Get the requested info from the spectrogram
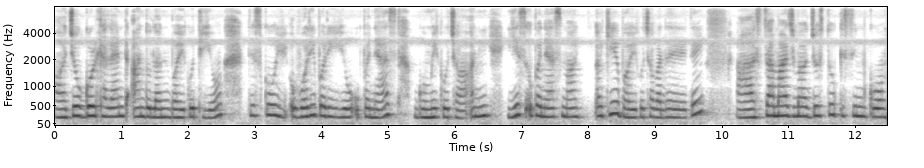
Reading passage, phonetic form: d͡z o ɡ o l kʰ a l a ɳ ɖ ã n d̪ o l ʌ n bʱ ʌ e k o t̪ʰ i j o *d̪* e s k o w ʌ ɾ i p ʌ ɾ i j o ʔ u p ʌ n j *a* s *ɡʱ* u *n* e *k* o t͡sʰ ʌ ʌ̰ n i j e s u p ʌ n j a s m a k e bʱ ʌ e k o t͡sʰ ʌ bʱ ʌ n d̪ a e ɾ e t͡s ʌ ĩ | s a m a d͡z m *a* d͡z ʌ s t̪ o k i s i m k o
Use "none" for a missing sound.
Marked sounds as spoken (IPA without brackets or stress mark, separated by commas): t̪, a, ɡʱ, m, k, a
